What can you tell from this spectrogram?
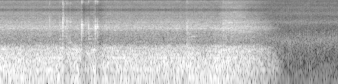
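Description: Weinig optimizing cross-cut saw line running as a board is fed in by hand: steady mechanical clatter with a few sharp clicks about a second in. Just after four seconds in it drops away to a faint hiss.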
